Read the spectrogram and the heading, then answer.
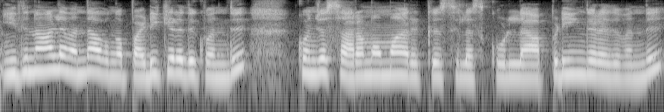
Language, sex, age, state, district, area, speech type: Tamil, female, 18-30, Tamil Nadu, Tiruppur, urban, spontaneous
